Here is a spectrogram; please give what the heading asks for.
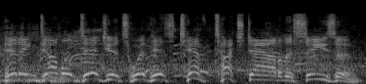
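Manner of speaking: football announcer selling a big score; excited play-by-play. Acted. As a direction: ride the play into the end zone with drawn-out words. Calls a touchdown play.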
